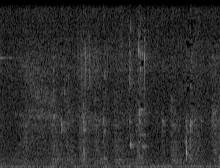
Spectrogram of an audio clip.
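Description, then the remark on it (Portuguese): Quiet sipping of water, with a few soft wet mouth clicks and small swallowing sounds over a low steady hum, and no talking. “Só beber um caroço d'água aqui.”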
